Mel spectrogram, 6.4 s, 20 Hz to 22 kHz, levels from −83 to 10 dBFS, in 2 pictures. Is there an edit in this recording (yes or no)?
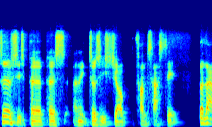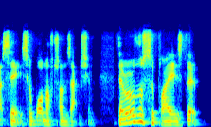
no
